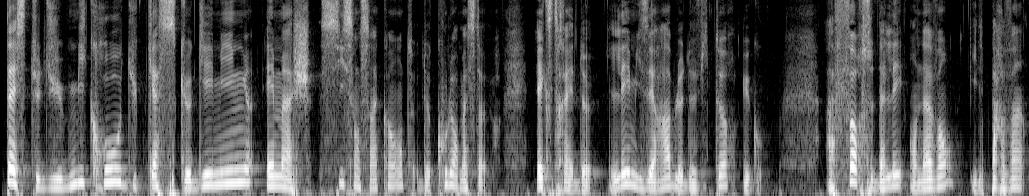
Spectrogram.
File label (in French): Test Micro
